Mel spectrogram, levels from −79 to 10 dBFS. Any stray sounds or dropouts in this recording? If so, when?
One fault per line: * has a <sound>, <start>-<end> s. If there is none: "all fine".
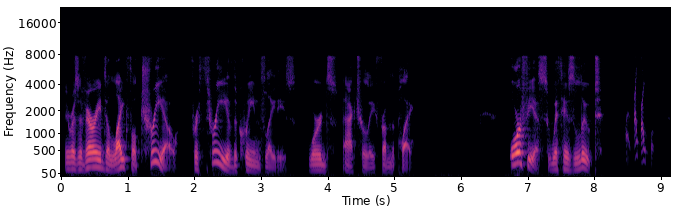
* has a chirp, 8.4-8.9 s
